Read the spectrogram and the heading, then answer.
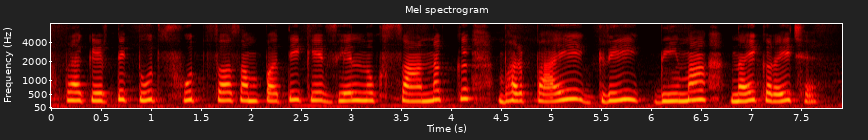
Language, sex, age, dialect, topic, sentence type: Maithili, female, 18-24, Eastern / Thethi, banking, statement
